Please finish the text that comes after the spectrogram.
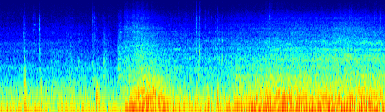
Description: Truck is making weird rumble noises still.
